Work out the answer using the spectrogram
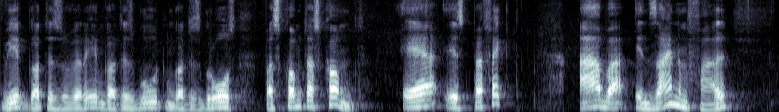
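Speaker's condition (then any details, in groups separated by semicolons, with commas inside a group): No condition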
